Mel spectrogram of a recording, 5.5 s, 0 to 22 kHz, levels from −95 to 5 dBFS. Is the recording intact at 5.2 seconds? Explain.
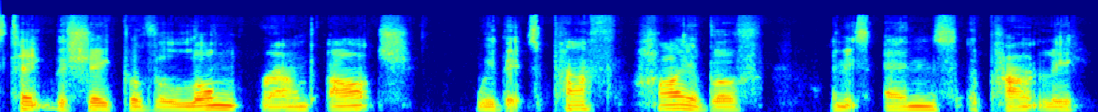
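No, at 5.2 seconds you're hearing Opus compression, which runs through the whole speech clip. It sounds muffled and hoarse, with grainy, noisy texture where detail should be. That likely comes from the encoder starving for bits and switching to its hybrid speech mode, pointing to roughly 16 kbps.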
